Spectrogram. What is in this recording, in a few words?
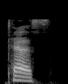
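"tes", English, British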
